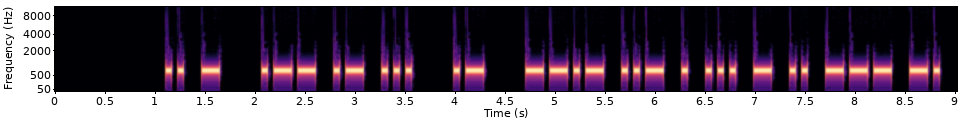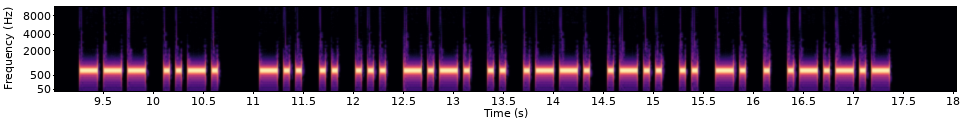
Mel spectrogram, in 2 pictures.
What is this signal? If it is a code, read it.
Morse code, heard as a keyed tone, about 20 wpm, 700 Hz. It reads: IT WAS A QUESTION OF DISCIPLINE.
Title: Sentences from Top 1000 Words - Review Part 6 - 20wpm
